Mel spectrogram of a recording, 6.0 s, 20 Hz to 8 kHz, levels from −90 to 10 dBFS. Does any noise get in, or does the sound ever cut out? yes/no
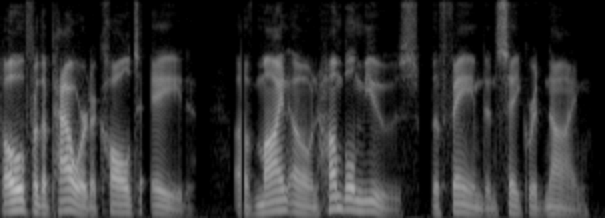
yes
